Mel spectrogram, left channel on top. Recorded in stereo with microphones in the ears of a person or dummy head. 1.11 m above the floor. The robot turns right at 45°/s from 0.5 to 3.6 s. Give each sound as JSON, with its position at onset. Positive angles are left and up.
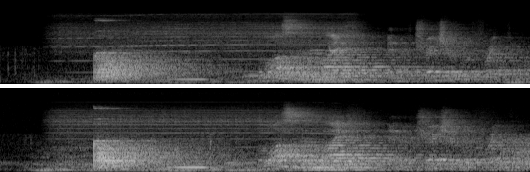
{"t": 0.9, "sound": "a clink", "side_deg": -60, "distance_m": 0.9}
{"t": 2.6, "sound": "a man speaking", "azimuth_deg": 5, "distance_m": 1.2}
